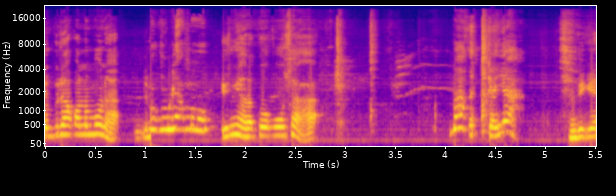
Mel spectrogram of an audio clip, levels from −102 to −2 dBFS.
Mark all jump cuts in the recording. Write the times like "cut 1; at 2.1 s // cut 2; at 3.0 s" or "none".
cut 1; at 1.0 s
